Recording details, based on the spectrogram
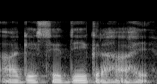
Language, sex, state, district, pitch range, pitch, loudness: Hindi, male, Karnataka, Bangalore, 95-100 Hz, 100 Hz, -16 LUFS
